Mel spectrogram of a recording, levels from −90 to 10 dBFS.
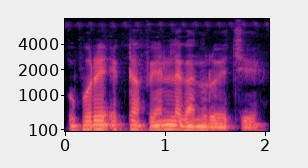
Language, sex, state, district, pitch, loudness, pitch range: Bengali, male, Assam, Hailakandi, 100 Hz, -17 LUFS, 90-110 Hz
